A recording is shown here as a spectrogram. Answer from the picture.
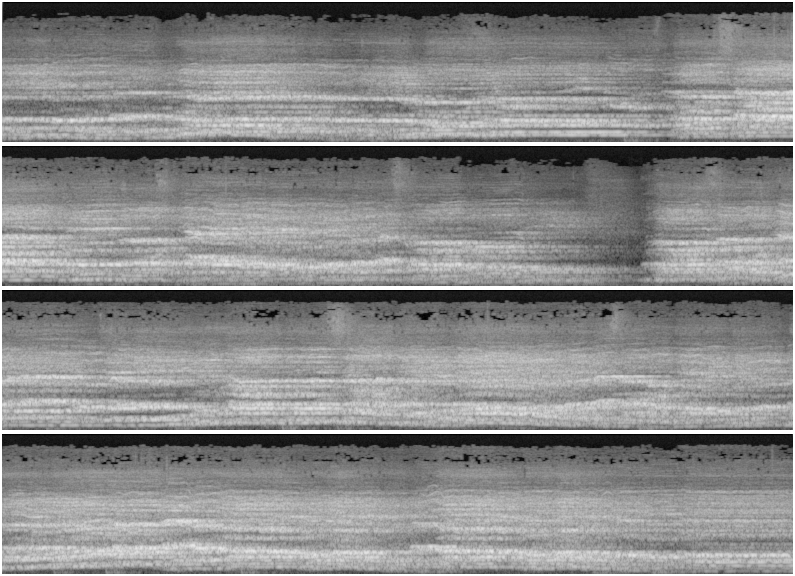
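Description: Mixed choir singing a sustained, slow-moving piece in several parts, with a brief break in the sound about halfway through before the voices come back in.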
